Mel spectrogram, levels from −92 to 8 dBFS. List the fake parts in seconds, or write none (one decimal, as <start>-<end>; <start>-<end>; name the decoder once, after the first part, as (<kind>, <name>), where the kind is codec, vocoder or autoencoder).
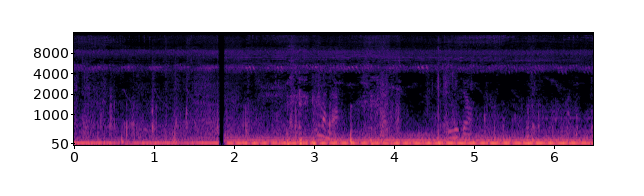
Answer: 1.6-2.1 (autoencoder, DAC-VAE)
